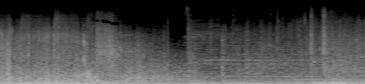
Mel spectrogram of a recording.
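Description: Battleship big guns boom in the naval combat game From the Depths, heavy artillery blasts and rumbling explosions rolling continuously with no talk over them.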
